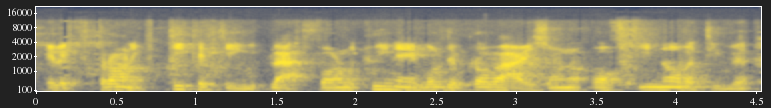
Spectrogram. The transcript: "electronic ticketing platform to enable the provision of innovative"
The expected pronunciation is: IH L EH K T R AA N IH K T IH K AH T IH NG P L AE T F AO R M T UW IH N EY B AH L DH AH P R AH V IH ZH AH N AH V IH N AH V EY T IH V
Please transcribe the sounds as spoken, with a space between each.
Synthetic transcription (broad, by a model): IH L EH K T R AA N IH K T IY K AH T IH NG P L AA T F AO R M T UW IH N EY B AH L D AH P R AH V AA Z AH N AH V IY N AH V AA T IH V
